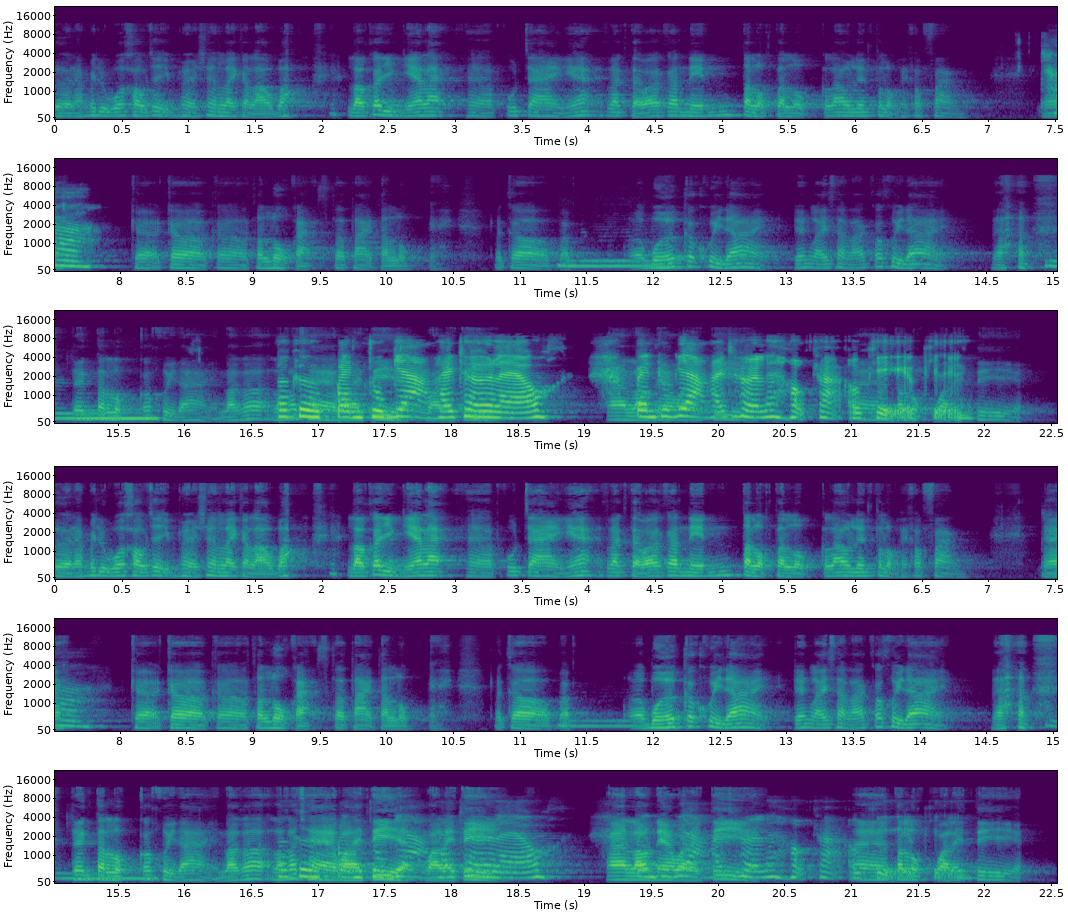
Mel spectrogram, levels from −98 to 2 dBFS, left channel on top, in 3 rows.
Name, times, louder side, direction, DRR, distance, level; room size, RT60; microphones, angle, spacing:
voice 1, 0.0-6.8 7.4-7.6 8.1-11.4 11.8-14.2 14.6-18.4 19.2-20.3 21.0-22.3, right 5 dB, 30° right, 0.4 m, -31 dB
voice 2, 7.4-7.8 11.3-12.1 15.0-15.8 16.7-18.8 19.1-21.9, left 8 dB, 60° left, 0.3 m, -24 dB
15.0 x 9.5 x 3.6 m
head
